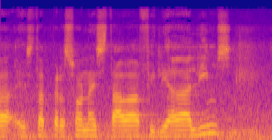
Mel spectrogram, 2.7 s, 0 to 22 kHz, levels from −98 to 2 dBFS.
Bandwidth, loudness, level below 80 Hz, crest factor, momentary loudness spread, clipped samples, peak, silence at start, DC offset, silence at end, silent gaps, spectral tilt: 17 kHz; -18 LUFS; -40 dBFS; 16 dB; 6 LU; under 0.1%; -2 dBFS; 0 s; under 0.1%; 0 s; none; -5 dB/octave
